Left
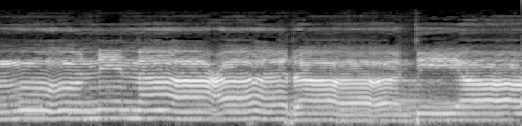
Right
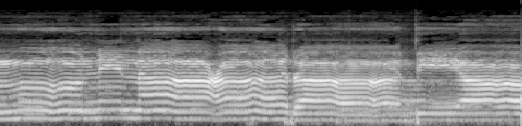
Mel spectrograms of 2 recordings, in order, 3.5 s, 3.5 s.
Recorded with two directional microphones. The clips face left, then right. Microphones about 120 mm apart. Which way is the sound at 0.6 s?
15° left (ahead or behind).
